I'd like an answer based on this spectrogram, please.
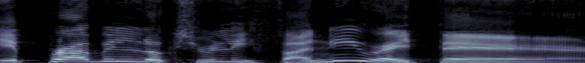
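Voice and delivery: bad, sing-song put-on Chinese accent. Retelling what a man at the next urinal said, horrible Chinese accent. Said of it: "that was a horrible Chinese accent".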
